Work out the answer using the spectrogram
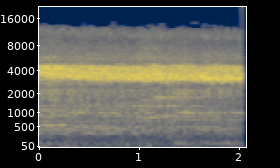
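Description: A row of fountain fireworks (gerbs) spraying sparks with a steady hiss whose pitch sinks slightly, and faint music underneath.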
